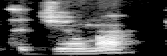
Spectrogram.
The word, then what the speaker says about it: Ajuma: You can if you go to the name Ajuma, and it's spelled A J U M A.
